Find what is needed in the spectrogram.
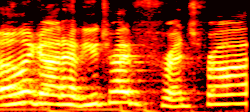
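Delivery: put-on vapid Valley Girl voice, very high and loud. Inventing a character with others, the speaker voices her: put-on Valley Girl voice. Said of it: "like it's a Valley Girl".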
